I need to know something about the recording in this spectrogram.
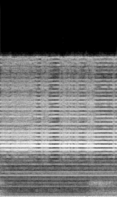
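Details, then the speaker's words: Arduino Mega battery tester/charger circuit with the supply voltage being wound up from zero. A constant harsh electrical buzz comes from the relay chattering even though its drive wire is not connected. The fault is still to be investigated. "and whine the voltage up oh that doesn't sound good [Music] that is the resistor the relay going crackers and"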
